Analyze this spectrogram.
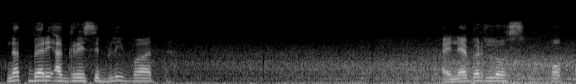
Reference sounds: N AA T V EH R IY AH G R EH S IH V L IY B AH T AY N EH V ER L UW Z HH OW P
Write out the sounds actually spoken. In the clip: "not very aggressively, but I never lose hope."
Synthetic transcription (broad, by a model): N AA T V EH R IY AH G R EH S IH B L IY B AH T AY N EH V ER L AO S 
